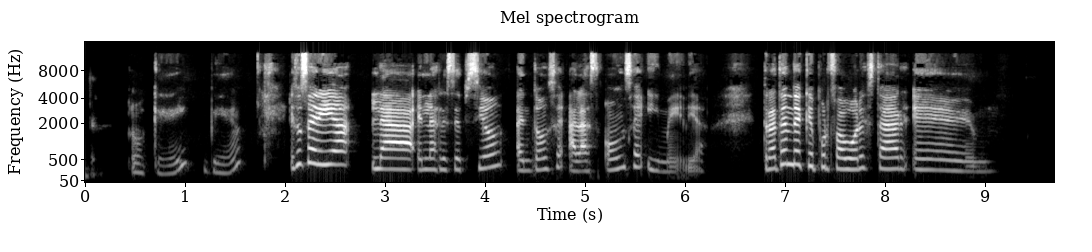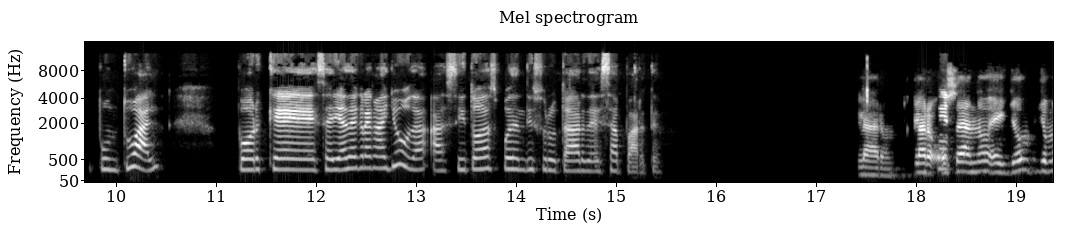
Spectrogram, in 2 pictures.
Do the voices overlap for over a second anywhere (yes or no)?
no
